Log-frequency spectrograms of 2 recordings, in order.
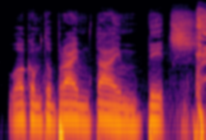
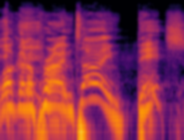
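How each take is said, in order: First: It is said in a Dracula-like voice. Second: It is said in a Freddy Krueger voice.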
